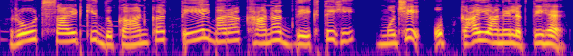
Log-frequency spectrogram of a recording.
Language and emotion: Hindi, disgusted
